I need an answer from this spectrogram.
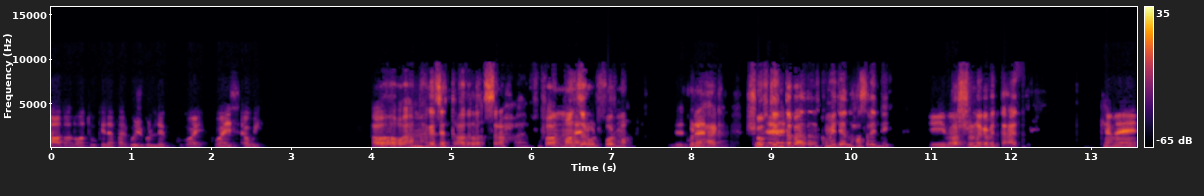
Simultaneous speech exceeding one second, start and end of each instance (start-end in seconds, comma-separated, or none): none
